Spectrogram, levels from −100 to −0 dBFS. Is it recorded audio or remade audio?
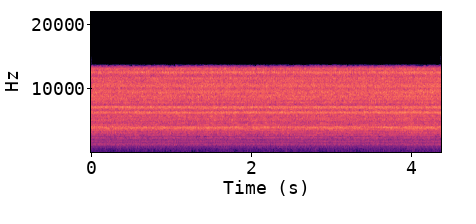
remade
